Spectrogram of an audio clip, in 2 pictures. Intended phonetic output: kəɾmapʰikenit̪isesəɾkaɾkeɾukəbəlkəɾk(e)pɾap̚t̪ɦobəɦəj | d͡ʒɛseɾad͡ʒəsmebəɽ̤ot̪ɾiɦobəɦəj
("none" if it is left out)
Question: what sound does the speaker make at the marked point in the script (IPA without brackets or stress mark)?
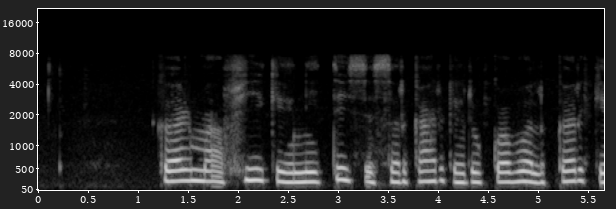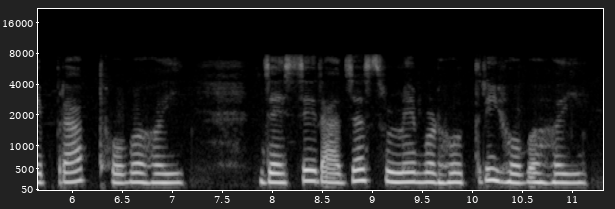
e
